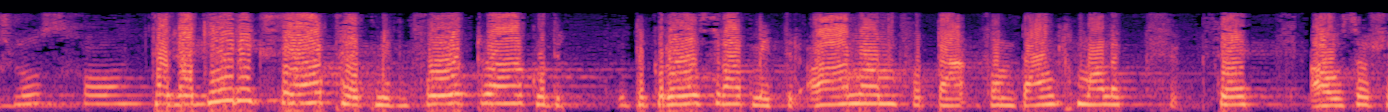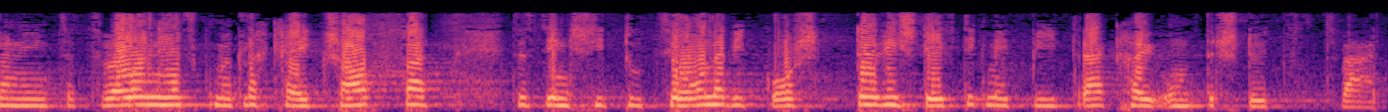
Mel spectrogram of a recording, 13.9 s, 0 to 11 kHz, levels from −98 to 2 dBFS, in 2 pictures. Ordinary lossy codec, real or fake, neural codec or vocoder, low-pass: MP3, 48 kbps; real; none; 7.2 kHz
